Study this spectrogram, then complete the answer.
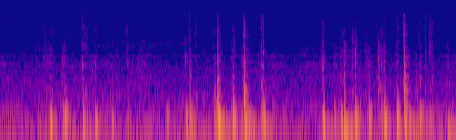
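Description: Typing into a search bar on a computer keyboard: soft, irregular clusters of keystrokes, close and fairly quiet, with brief pauses between bursts and no talking.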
